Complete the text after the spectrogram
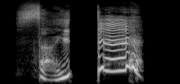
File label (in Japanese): さいってい！ ツンデレ少女×中音域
